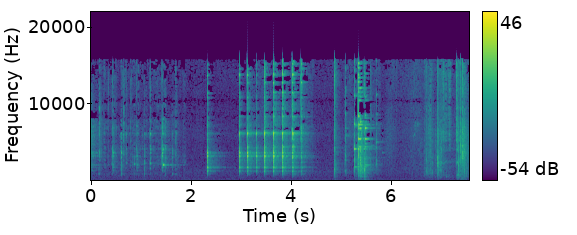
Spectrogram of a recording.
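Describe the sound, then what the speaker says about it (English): A utensil stirs a corn flour mixture in a jug, giving a close series of sharp clinks and taps against the sides, some quick rhythmic runs, a scraping swish, and pauses between. "I'm actually just going to stir this slightly."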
